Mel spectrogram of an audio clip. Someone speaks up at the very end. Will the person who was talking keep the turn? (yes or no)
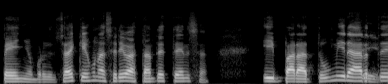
yes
